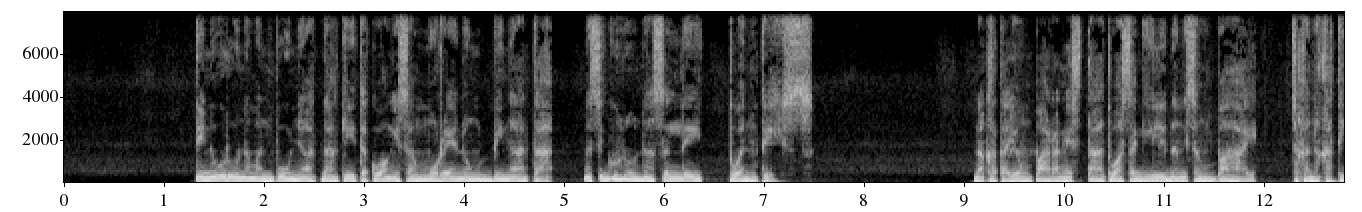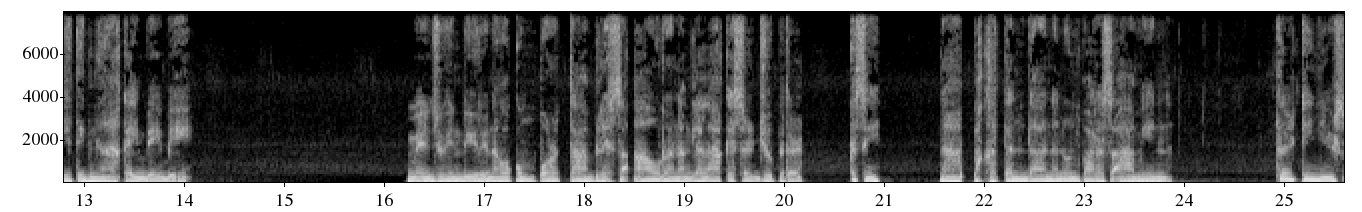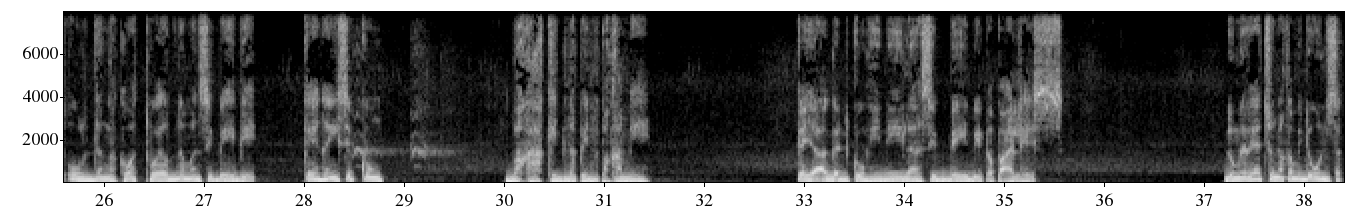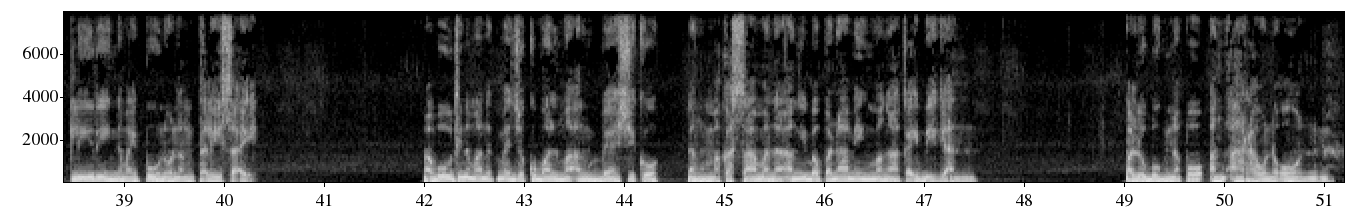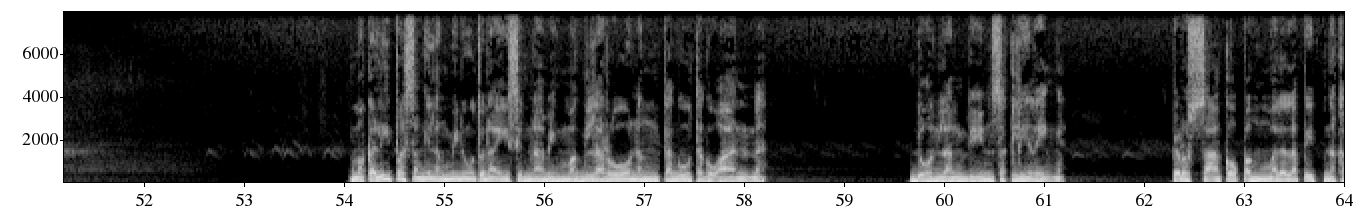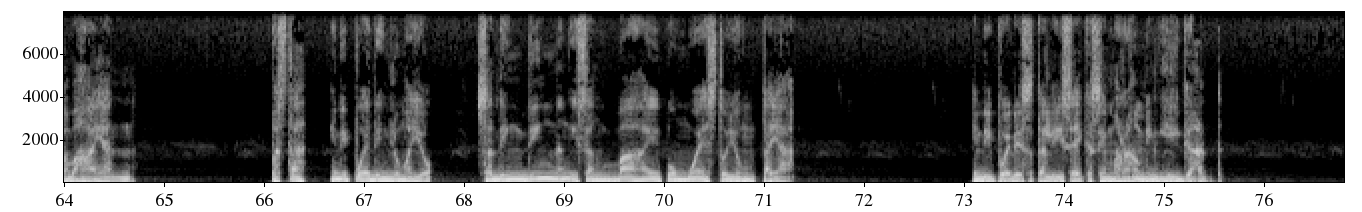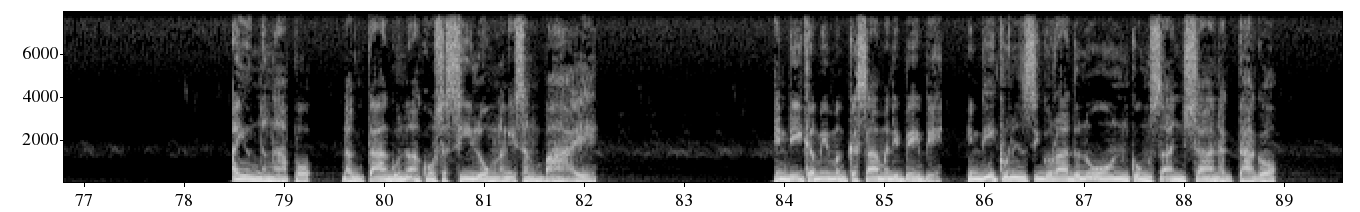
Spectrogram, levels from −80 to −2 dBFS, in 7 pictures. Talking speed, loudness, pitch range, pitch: 115 wpm, -18 LUFS, 75-95 Hz, 80 Hz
